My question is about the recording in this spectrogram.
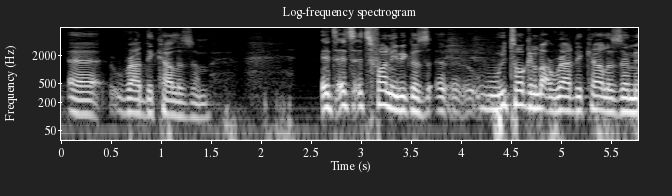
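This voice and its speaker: A man's voice: mid-range voice, darkish tone. A man from Morocco, an audience member at a panel discussion, asking a long question with many restarts and repeated words. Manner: hesitant, repeats words, clears throat.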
